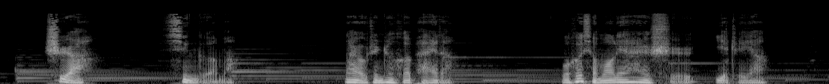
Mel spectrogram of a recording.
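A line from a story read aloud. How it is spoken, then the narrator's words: Sympathetic sigh. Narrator (Chinese): 老虎感同身受的叹息说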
